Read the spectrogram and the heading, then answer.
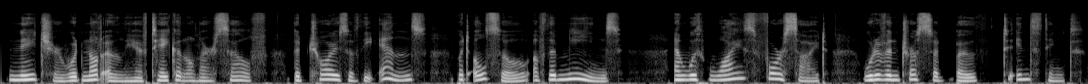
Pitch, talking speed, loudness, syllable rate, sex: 195 Hz, 155 wpm, -18 LUFS, 4.3 syllables/s, female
